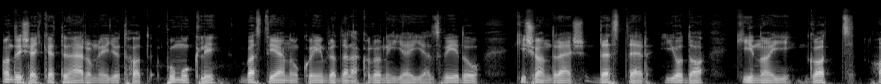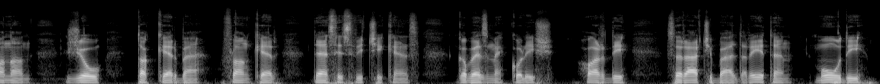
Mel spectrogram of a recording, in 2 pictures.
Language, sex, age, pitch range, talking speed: Hungarian, male, 10-29, 90-105 Hz, 110 wpm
